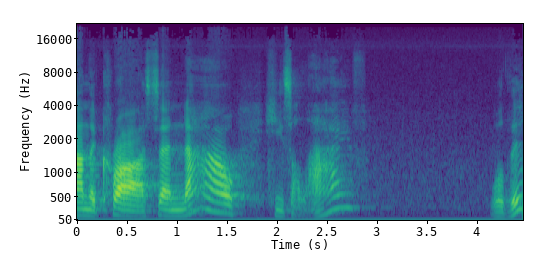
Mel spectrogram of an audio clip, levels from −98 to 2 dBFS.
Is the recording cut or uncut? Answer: uncut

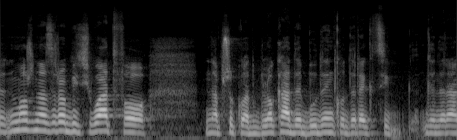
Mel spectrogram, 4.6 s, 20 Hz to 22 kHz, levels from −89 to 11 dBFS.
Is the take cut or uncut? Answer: uncut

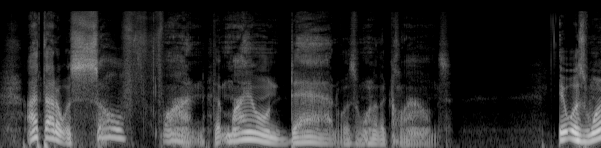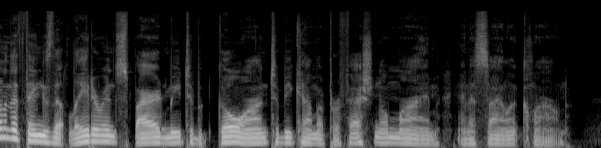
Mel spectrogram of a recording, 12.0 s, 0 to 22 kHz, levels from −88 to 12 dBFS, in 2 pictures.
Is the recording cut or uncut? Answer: cut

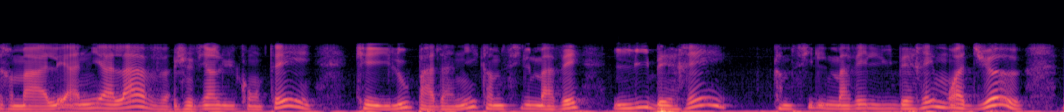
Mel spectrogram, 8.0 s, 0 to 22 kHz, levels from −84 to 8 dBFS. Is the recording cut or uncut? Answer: uncut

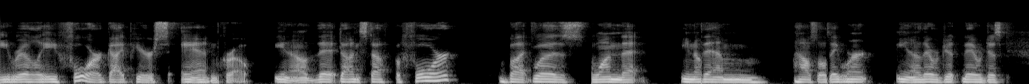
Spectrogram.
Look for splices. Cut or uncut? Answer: cut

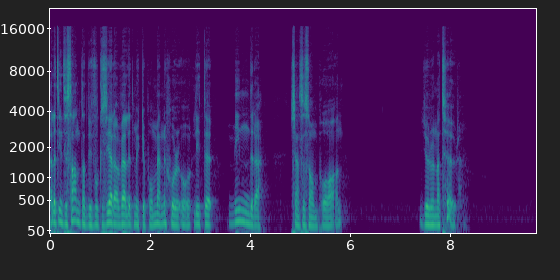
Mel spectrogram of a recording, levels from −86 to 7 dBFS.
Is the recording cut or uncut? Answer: uncut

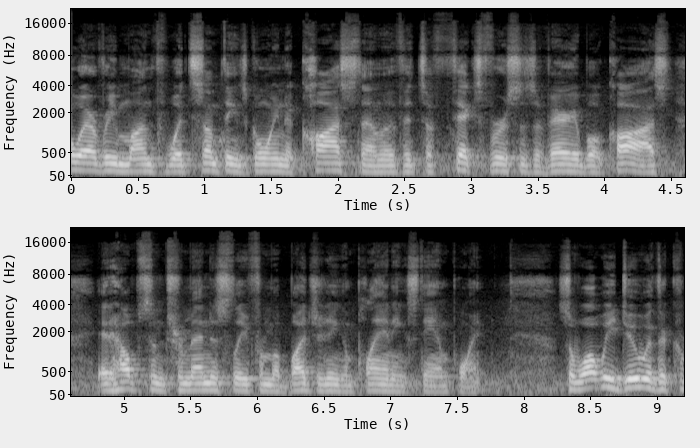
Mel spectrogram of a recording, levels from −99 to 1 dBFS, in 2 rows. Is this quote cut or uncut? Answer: uncut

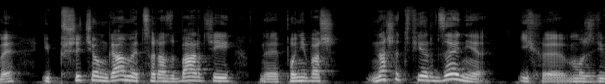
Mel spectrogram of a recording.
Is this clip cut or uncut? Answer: uncut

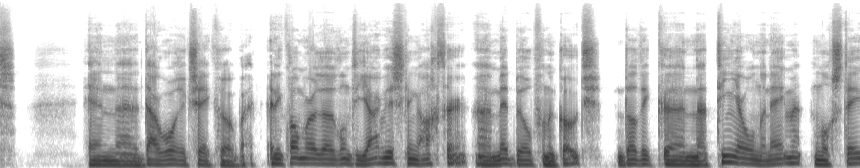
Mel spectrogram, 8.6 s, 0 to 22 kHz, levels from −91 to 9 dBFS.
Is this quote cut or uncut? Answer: cut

